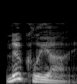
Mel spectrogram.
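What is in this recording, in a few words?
"nuclei", British English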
